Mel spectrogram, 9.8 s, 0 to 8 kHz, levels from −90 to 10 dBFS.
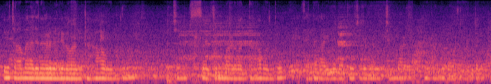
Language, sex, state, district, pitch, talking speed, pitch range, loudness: Kannada, male, Karnataka, Chamarajanagar, 135 Hz, 75 wpm, 130-140 Hz, -17 LUFS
